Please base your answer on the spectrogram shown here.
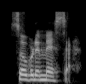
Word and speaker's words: sobremesa: And please correct me if I don't pronounce this. Sobremesa? Sobremesa.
